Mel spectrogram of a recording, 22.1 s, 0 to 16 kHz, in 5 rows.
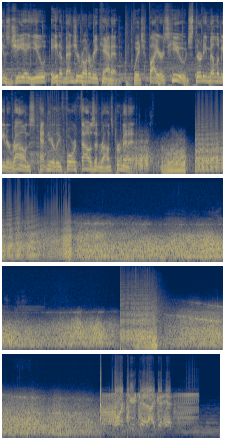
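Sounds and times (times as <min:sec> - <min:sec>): jet engines whining: 0:03.8 - 0:07.6, 0:08.3 - 0:21.6
rotary cannon firing buzzing bursts: 0:04.9 - 0:05.7, 0:07.0 - 0:11.1, 0:15.6 - 0:16.7.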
